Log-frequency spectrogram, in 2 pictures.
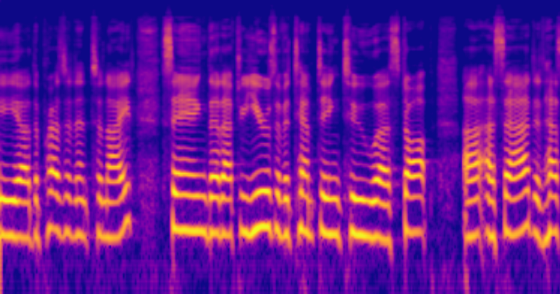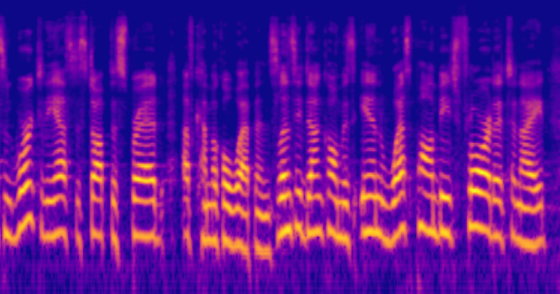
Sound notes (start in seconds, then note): none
